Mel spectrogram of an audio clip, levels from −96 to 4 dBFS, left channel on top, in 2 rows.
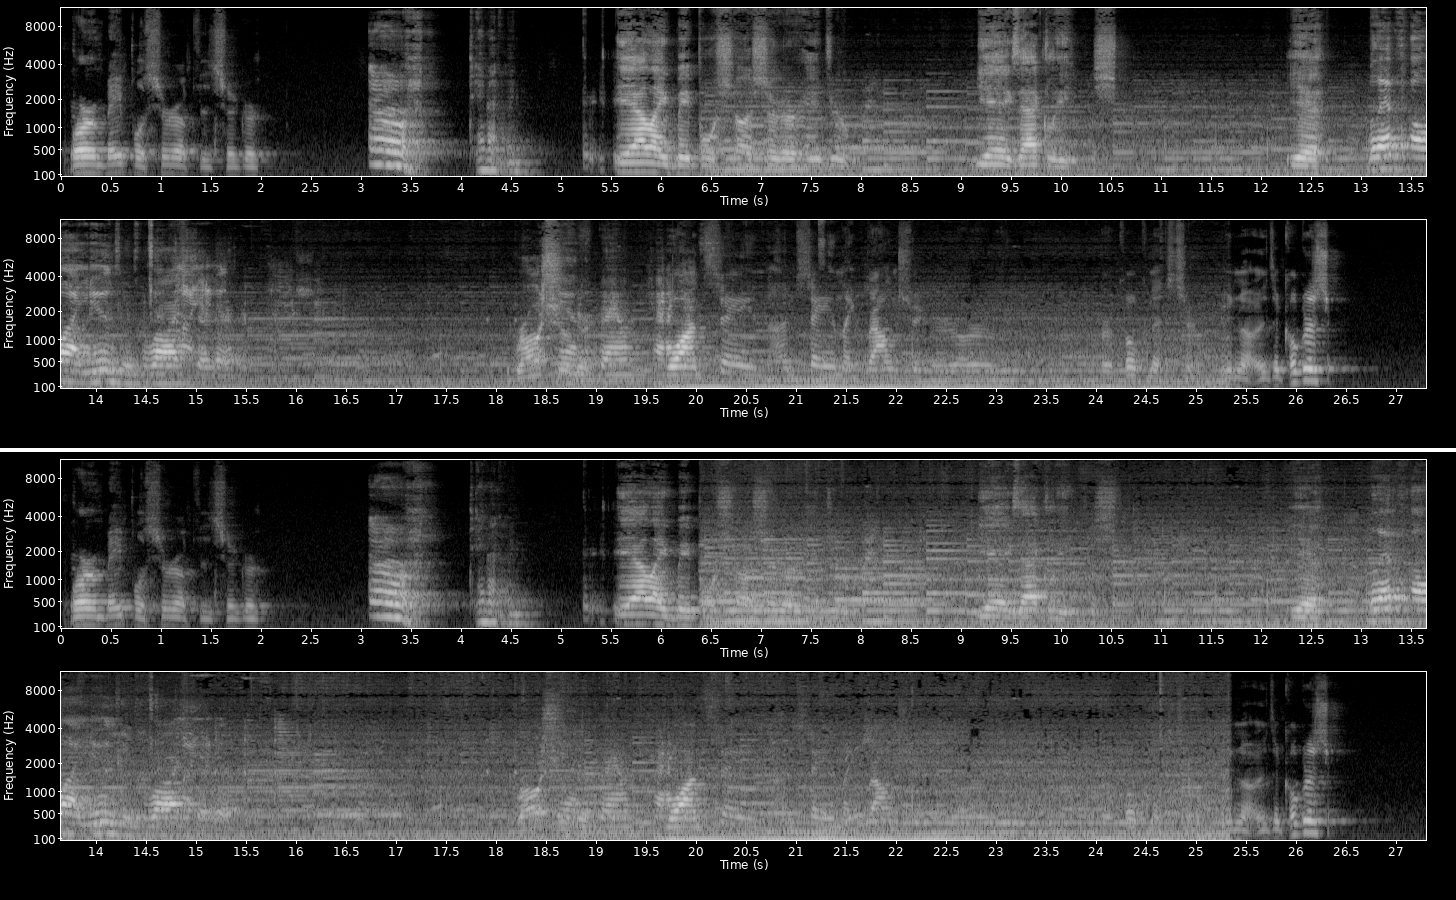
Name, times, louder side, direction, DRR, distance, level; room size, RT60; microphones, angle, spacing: voice 1, 0.1-2.0 19.7-23.0 24.1-26.3, left 3 dB, 20° left, 12 dB, 0.6 m, -30 dB
voice 2, 3.1-3.6 4.1-4.6 13.1-15.4 18.5-20.0, left 2 dB, 90° left, 2 dB, 3.9 m, -26 dB
voice 3, 5.2-7.9 9.1-10.5 12.3-12.6 14.9-15.0 18.2-19.0, left 3 dB, 60° left, 7 dB, 0.9 m, -26 dB
sound 1, 6.4-25.4, right 4 dB, 70° right, 0.5 m, -32 dB
19.0 x 16.0 x 2.2 m, 0.74 s
head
